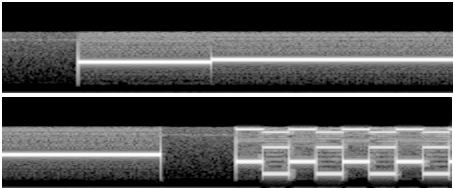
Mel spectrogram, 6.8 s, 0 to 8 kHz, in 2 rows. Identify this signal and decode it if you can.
Two-tone page, heard as a one-second tone, then a three-second tone, about 1040 then 1120 Hz. It is heard from 0.6 to 4.6 s.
